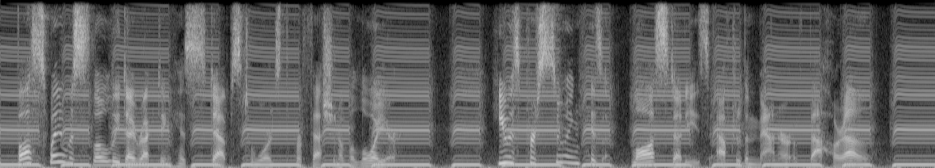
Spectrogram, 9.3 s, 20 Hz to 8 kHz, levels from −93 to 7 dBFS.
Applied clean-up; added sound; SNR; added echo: none; Telephone; 1 dB; none.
